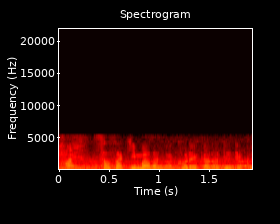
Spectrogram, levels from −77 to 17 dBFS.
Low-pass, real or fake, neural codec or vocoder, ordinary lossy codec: 5.4 kHz; real; none; none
